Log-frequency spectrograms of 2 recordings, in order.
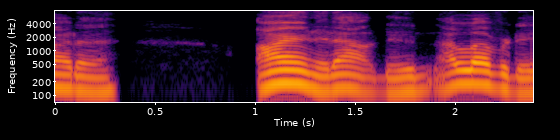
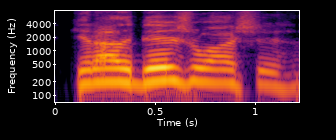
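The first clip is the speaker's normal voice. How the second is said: retold yell at kids; 4 semitones higher, 10 dB louder than usual. Yelling at kids in kitchen.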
